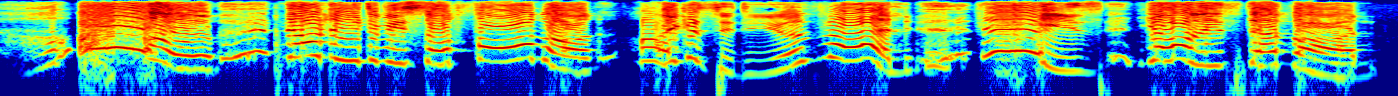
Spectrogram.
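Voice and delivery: over-the-top friendly serpent duke; flamboyant sea serpent. Acted. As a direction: gush like a warm, showy nobleman.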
